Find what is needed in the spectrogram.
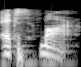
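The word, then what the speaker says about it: X̄: X is pronounced X bar.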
